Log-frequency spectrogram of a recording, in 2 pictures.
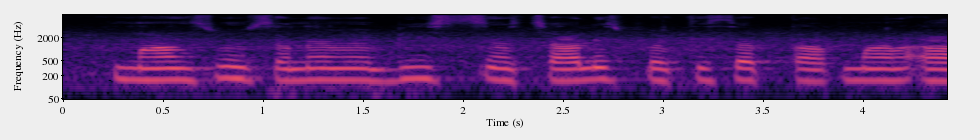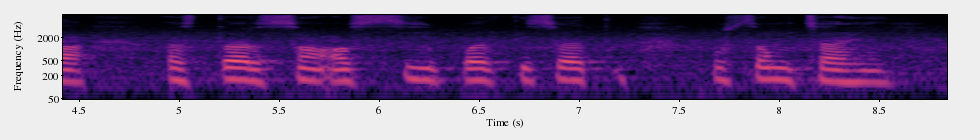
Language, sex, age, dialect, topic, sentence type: Maithili, male, 18-24, Bajjika, agriculture, statement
